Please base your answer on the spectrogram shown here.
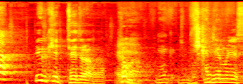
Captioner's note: hesitant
